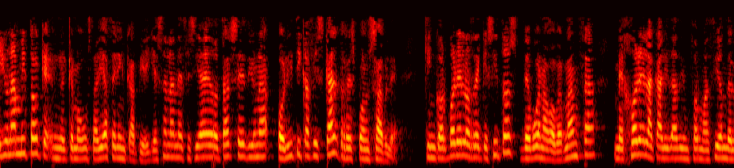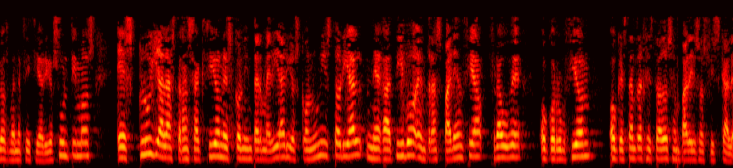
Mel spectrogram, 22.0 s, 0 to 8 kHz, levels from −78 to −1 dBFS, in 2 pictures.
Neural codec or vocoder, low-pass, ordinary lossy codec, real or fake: none; 7.2 kHz; MP3, 24 kbps; real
